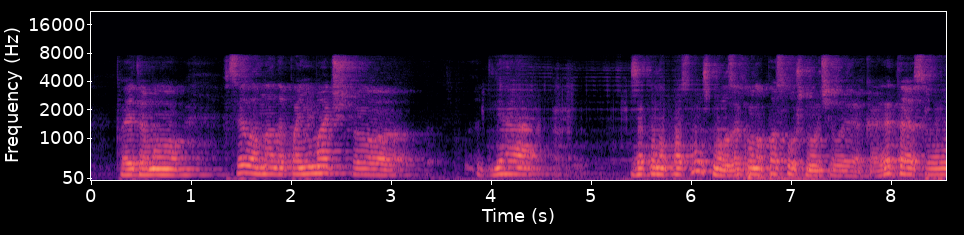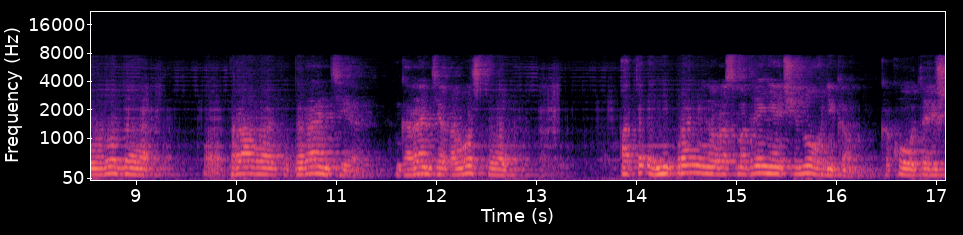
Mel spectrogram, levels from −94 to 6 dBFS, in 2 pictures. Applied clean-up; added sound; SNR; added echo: neural separator model SepFormer DNS4.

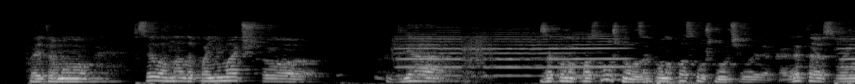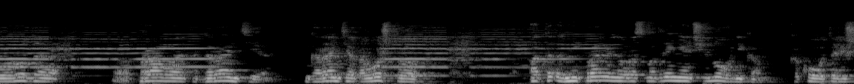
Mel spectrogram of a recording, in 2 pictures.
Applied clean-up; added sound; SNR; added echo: classical method WPE with log-MMSE.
